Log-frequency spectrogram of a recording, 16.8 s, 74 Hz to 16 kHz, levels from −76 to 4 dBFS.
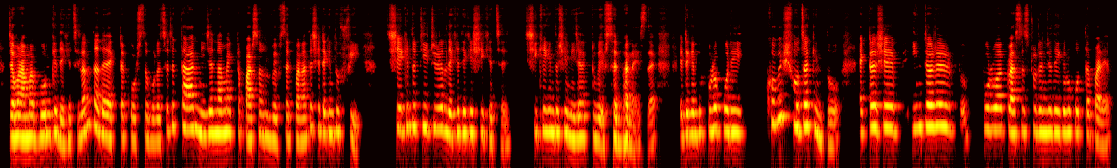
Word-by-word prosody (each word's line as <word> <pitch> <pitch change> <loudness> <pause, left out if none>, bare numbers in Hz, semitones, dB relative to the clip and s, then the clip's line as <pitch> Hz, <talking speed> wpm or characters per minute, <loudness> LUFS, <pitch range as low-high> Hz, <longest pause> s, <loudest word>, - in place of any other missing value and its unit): যেমন 195 0 +6
আমার 200 0 +3
বোনকে 210 +3 +2
দেখেছিলাম 185 +7 -3
তাদের 220 -6 +3
একটা 190 +1 -7
কোর্সে 185 +1 -7
বলেছে 180 +4 -5
যে, - - -3
তার 255 0 +7
নিজের 225 +2 +2
নামে 230 +1 +4
একটা 220 -1 -13
পার্সোনাল 190 +3 +2
ওয়েবসাইট 185 +2 -5
বানাতে, 180 +5 -1
সেটা 245 -4 -2
কিন্তু 225 +1 -1
ফ্রি। - - -7 0.6
সে 260 - 0
কিন্তু 275 0 0
টিউটোরিয়াল 255 -2 -1
দেখে, 215 +2 0
দেখে 230 0 +1
শিখেছে। 190 -5 -8 0.4
শিখে 230 +1 -5
কিন্তু 235 0 +2
সে 230 - -3
নিজের 195 +1 +1
একটা 195 +1 -15
ওয়েবসাইট 180 0 0
বানাইছে। 165 -2 0 0.4
এটা 215 +1 0
কিন্তু 215 +1 0
পুরোপুরি 245 -1 +1 0.5
খুবই 345 +3 0
সোজা 280 0 +5
কিন্তু। 190 -9 -4 0.4
একটা 235 +4 +2
সে 275 - +4 0.4
ইন্টার 280 +1 +5
এর 280 - +5 0.2
প - - -28 0.3
পড়ুয়া 255 -1 +1
ক্লাস 230 -1 +5
এর 240 - -5
স্টুডেন্ট 235 -1 -1
যদি 235 0 +1
এগুলো 230 0 0
করতে 225 -1 -4
পারে, 165 -3 0
225 Hz, 185 wpm, -22 LUFS, 195-250 Hz, 0.6 s, তার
